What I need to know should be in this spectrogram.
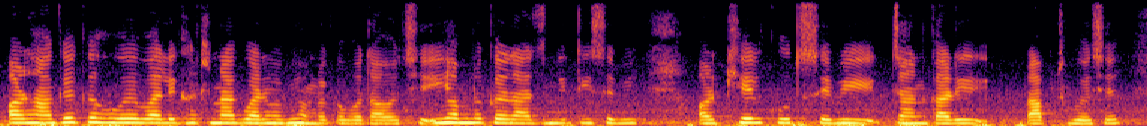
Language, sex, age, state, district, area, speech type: Maithili, female, 18-30, Bihar, Purnia, rural, spontaneous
